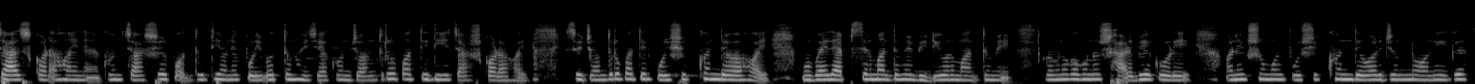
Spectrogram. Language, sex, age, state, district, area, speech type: Bengali, female, 30-45, West Bengal, Purba Bardhaman, urban, spontaneous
